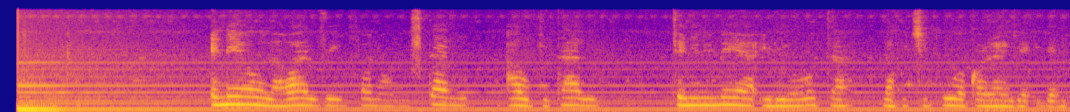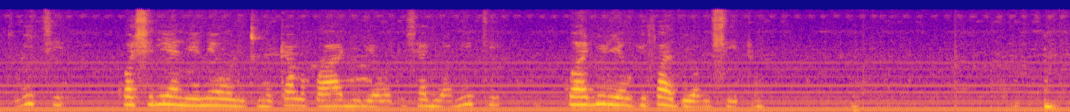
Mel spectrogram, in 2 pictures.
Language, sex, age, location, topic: Swahili, female, 25-35, Dar es Salaam, agriculture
